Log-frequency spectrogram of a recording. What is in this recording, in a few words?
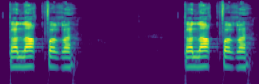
"tvlak fvkv", Muscogee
